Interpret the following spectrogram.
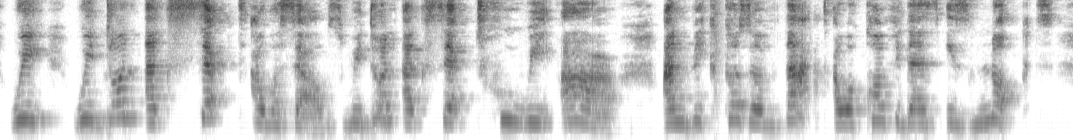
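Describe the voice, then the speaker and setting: A woman from Africa hosting a casual live conversation, talking in an animated, encouraging way and repeating phrases for emphasis. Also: high voice, rough recording. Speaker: host.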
